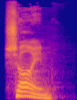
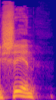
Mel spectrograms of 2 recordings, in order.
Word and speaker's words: Shein: Shine. Sheen? Shane? Well, however you pronounce it, and by the way, it's actually Shein, the world's largest fashion retailer, Shein, has taken the world of fast fashion by storm.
